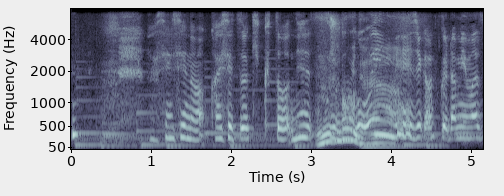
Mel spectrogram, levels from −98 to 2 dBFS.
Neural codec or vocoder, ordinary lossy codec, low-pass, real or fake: none; none; 7.2 kHz; real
